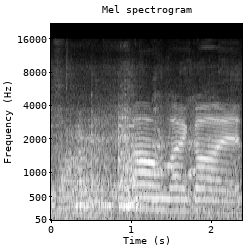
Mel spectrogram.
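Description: A person's voice: a few short syllables, then one long drawn-out vocal sound held for about a second, its pitch falling slightly.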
